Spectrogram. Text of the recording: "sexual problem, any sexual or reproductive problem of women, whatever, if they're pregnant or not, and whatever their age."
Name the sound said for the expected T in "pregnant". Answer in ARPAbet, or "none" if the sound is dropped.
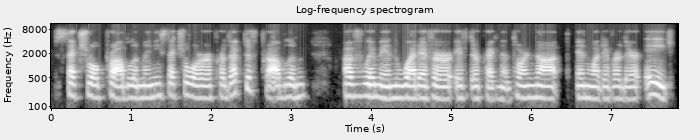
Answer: T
